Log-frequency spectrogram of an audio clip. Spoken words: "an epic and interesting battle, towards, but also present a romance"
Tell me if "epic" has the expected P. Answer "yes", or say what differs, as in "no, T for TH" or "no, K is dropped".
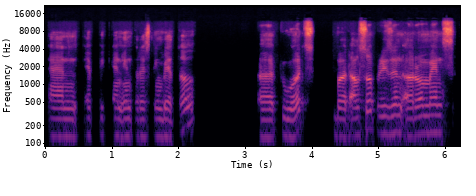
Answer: yes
